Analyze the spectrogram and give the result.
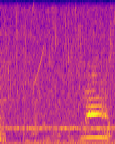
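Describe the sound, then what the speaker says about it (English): A cat meows in the video game Stray, one short rising meow near the end of a brief, quiet stretch with a faint steady background tone. "I can just meow endlessly as I walk into this dramatic scene."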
